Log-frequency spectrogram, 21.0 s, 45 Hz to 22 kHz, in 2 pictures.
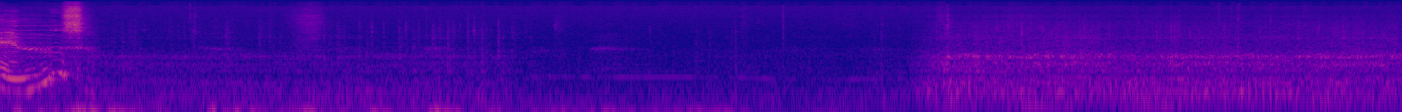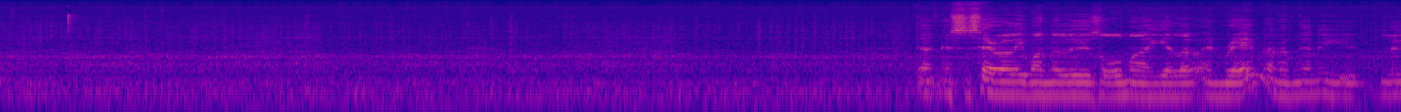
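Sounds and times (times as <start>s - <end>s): blow dryer running: 6.8s - 21.0s.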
